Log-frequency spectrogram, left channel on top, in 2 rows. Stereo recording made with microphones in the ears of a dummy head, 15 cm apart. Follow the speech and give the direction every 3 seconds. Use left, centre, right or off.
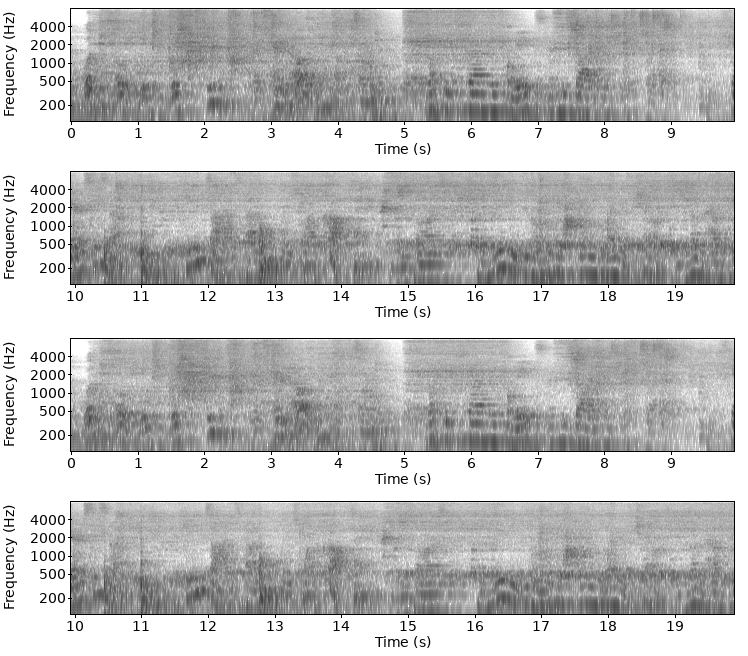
left, left, centre, right, right, right, right.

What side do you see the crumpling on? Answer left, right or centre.
left.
